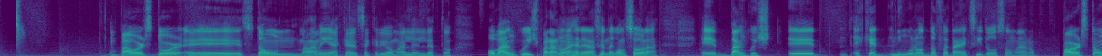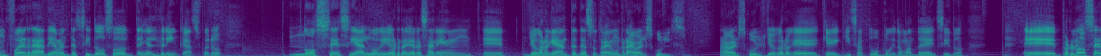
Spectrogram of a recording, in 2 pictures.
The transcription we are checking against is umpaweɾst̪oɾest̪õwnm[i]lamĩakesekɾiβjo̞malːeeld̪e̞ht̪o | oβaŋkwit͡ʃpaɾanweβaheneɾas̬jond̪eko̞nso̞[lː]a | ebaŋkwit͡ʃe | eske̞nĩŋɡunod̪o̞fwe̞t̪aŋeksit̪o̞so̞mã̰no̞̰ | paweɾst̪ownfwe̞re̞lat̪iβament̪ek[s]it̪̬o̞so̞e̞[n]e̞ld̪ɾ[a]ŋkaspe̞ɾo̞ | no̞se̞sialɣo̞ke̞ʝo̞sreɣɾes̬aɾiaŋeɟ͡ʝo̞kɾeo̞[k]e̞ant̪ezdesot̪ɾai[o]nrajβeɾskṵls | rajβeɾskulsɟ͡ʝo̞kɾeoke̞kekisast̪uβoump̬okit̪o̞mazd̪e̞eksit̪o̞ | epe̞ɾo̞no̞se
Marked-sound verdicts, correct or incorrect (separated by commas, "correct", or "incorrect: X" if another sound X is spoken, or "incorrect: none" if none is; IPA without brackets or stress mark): incorrect: a, incorrect: l, correct, incorrect: ŋ, incorrect: i, correct, incorrect: u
